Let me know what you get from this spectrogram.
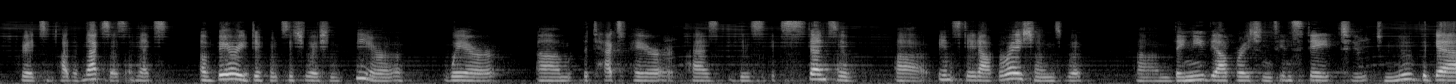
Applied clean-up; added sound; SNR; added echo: neural separator model SepFormer DNS4.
